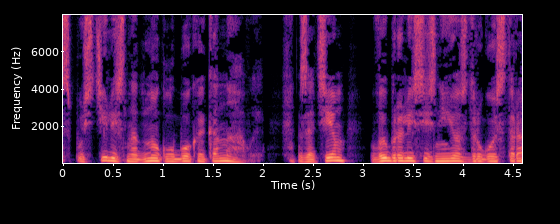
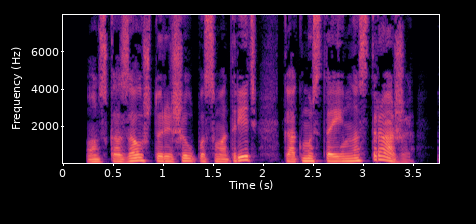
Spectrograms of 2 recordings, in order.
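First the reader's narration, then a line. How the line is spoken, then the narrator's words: Plain. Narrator (Russian): ответил Клубок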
